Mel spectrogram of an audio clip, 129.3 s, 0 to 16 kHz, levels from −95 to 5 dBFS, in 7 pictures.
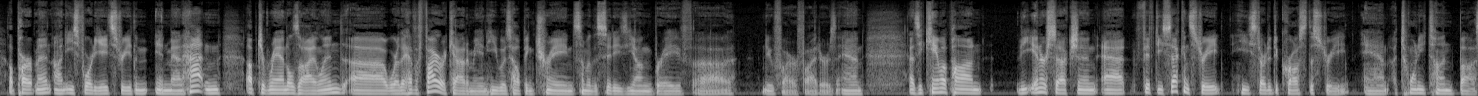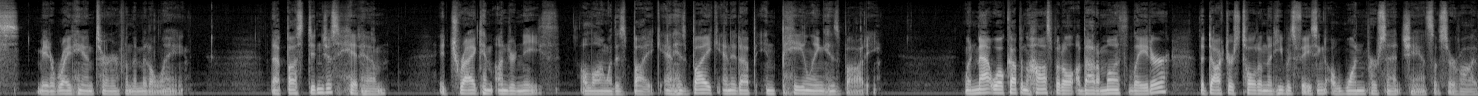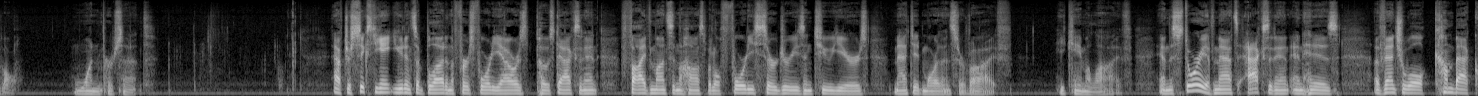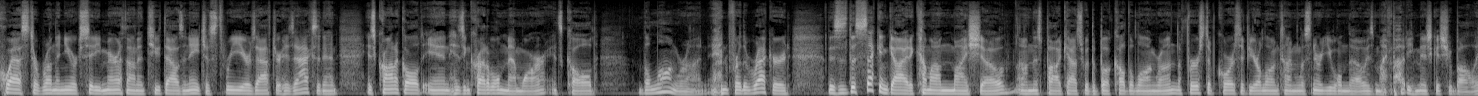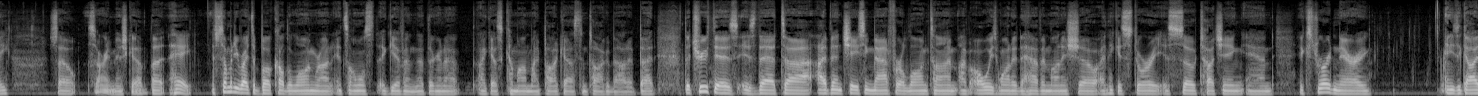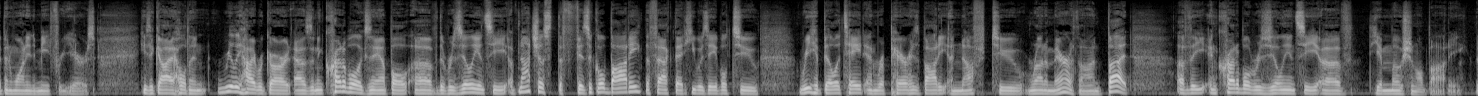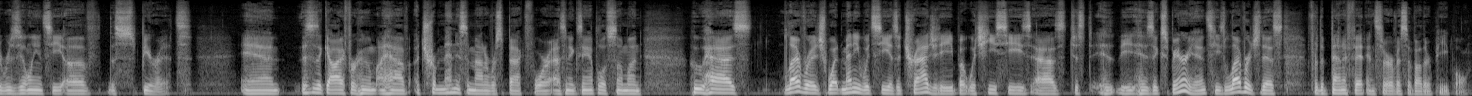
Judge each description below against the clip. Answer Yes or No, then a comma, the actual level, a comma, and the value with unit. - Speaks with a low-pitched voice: Yes, low, 120 Hz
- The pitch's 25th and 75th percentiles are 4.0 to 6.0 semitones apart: No, average, 2.7 semitones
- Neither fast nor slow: Yes, average, 180 wpm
